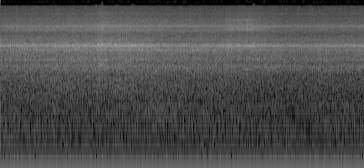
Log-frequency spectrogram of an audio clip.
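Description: Steady outdoor background hiss with a constant high-pitched ring on top, unchanging throughout, with no distinct knocks or clicks.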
